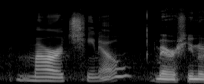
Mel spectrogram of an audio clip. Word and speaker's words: maraschino: Maraschino cherries.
